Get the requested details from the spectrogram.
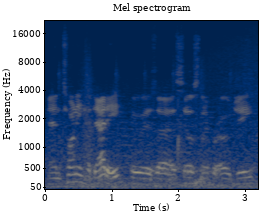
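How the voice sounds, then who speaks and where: A man's voice: medium pitch, moderate pace, over music. A man hosting a casual podcast, joking and bantering, often chiming in with short agreements. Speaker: podcast host. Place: seated in an ice bath at a retreat. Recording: clearly noisy ambient background.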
